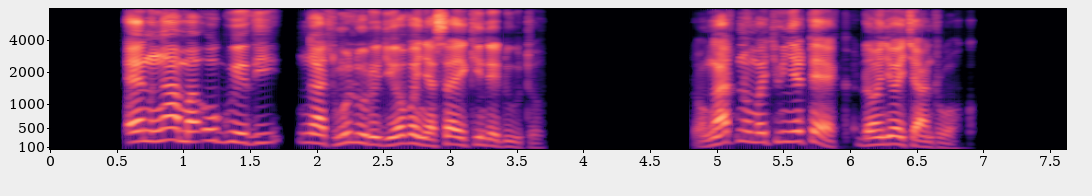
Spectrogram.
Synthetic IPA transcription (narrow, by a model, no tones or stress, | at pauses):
ɛnŋamaoɡwed̪iŋatmolwoɾod͡ʒehovaɲasajekindeduto̰ | tɔ̰ŋatnɔmat͡ʃuɲetɛkdɔɲd͡ʒɔɛt͡ʃandɾwɔ̰k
